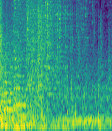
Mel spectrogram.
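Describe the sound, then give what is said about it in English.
A window being smashed from inside a building. Loud, dense crashing and shattering glass continues without a break through the whole clip. “leaps onto a fallen filing cabinet so that he can smash the window, which is now directly overhead.”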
